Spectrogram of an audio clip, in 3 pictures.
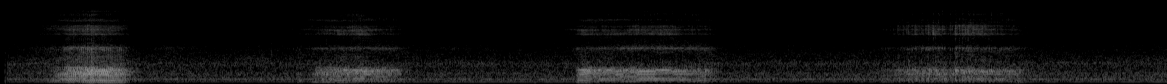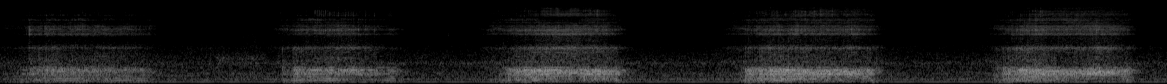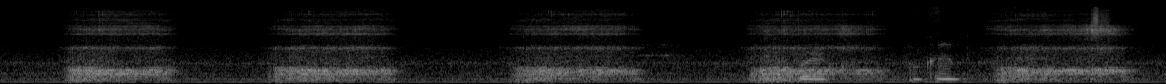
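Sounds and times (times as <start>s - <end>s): man snoring: 0.4s - 1.4s, 2.9s - 4.1s, 5.6s - 7.2s, 8.8s - 10.3s, 11.7s - 13.3s, 14.4s - 15.8s, 16.5s - 18.0s, 18.9s - 20.6s, 21.6s - 23.1s, 24.0s - 25.2s, 26.0s - 27.4s, 28.4s - 29.8s, 30.8s - 34.7s.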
